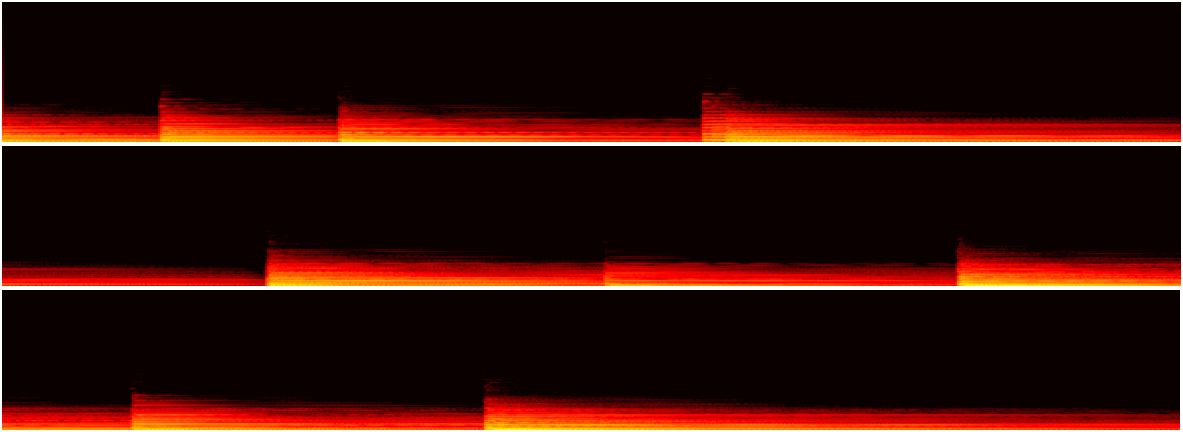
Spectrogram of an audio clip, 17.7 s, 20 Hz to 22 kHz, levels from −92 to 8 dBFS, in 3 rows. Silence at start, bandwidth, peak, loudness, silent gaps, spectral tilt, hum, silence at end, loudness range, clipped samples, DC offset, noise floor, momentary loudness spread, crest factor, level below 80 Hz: 0 s; 5.8 kHz; -12 dBFS; -29 LUFS; none; -9.5 dB/octave; none; 0 s; 5 LU; under 0.1%; under 0.1%; -53 dBFS; 20 LU; 18 dB; -52 dBFS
